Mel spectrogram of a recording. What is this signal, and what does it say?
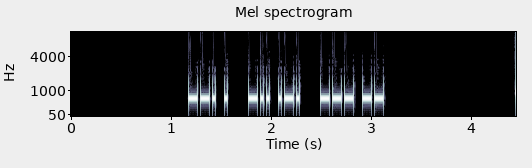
Morse code, heard as a keyed tone, about 40 wpm, 700 Hz. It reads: GE DR OM
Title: Common QSO Phrases 40wpm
